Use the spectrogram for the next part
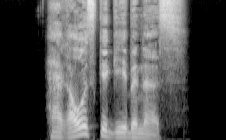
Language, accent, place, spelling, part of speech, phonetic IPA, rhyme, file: German, Germany, Berlin, herausgegebenes, adjective, [hɛˈʁaʊ̯sɡəˌɡeːbənəs], -aʊ̯sɡəɡeːbənəs, De-herausgegebenes.ogg
- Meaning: strong/mixed nominative/accusative neuter singular of herausgegeben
